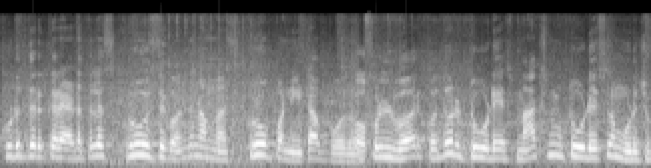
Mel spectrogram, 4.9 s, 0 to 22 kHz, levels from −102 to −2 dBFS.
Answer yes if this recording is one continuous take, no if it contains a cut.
no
